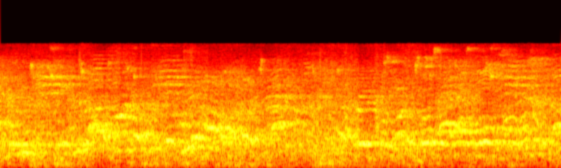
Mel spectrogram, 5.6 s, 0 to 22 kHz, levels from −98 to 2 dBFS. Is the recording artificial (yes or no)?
yes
